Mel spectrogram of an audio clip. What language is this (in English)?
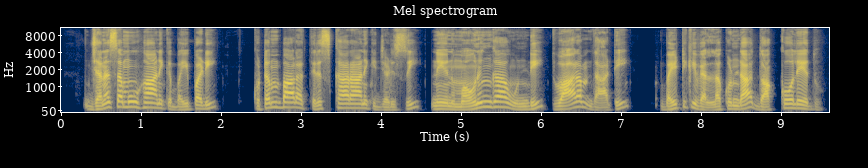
Telugu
